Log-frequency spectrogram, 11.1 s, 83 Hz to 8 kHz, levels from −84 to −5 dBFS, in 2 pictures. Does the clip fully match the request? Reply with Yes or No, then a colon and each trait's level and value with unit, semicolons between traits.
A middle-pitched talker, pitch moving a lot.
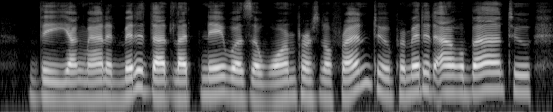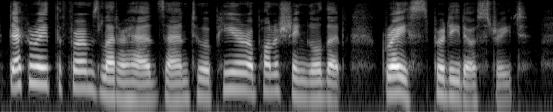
No: medium, 160 Hz; average, 4.2 semitones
